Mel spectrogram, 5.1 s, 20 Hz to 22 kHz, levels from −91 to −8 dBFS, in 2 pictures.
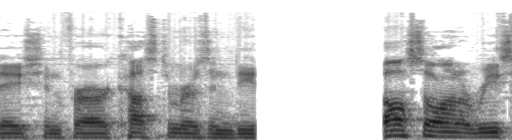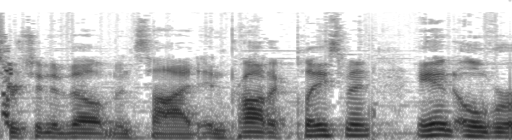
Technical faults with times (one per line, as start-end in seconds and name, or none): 1.29-1.93 audio dropout to silence
2.57-2.63 broken MP3 bit reservoir
4.40-4.46 broken MP3 bit reservoir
